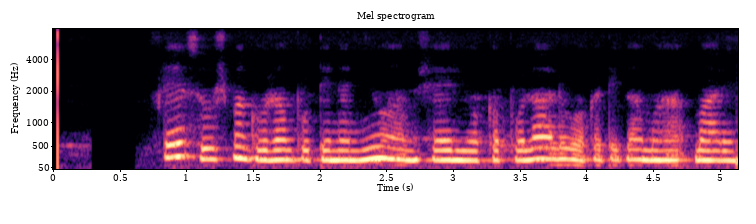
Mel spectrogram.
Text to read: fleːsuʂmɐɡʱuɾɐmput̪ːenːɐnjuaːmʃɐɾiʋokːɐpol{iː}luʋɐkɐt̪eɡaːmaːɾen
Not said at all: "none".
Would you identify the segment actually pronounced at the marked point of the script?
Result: aː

